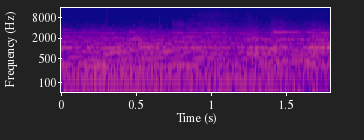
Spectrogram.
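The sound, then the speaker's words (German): The noon peal of five bronze church bells, tuned C, F, G, A and C, ringing steadily, their overlapping metallic tones humming and blending into a continuous, fairly loud peal with no voices present. “Zwölfuhrläuten”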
